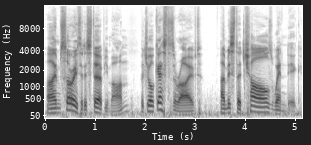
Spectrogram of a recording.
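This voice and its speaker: Podcast butler played by a man: low pitch, very animated intonation, formal and servile, stiff announcements. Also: normal speed, a little hiss or hum. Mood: formal, deferential. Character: formal, deferential male butler announcing guests. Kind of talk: comic scripted butler role.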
